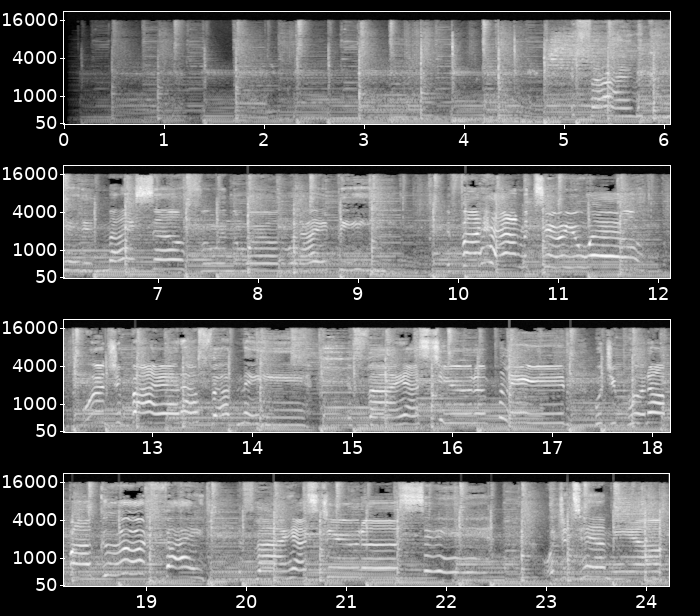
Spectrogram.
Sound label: scream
